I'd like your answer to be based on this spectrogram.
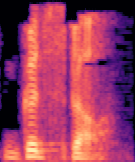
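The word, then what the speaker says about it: gōdspel: It was written like Godspell, pronounced good spell.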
